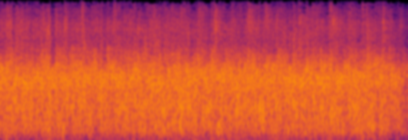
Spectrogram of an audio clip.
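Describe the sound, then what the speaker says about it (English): Loud, sustained applause from the crowd at a town meeting after a resolution passes unanimously, a dense continuous roar of clapping that fades slightly at the very end. "prompting applause from the crowd"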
